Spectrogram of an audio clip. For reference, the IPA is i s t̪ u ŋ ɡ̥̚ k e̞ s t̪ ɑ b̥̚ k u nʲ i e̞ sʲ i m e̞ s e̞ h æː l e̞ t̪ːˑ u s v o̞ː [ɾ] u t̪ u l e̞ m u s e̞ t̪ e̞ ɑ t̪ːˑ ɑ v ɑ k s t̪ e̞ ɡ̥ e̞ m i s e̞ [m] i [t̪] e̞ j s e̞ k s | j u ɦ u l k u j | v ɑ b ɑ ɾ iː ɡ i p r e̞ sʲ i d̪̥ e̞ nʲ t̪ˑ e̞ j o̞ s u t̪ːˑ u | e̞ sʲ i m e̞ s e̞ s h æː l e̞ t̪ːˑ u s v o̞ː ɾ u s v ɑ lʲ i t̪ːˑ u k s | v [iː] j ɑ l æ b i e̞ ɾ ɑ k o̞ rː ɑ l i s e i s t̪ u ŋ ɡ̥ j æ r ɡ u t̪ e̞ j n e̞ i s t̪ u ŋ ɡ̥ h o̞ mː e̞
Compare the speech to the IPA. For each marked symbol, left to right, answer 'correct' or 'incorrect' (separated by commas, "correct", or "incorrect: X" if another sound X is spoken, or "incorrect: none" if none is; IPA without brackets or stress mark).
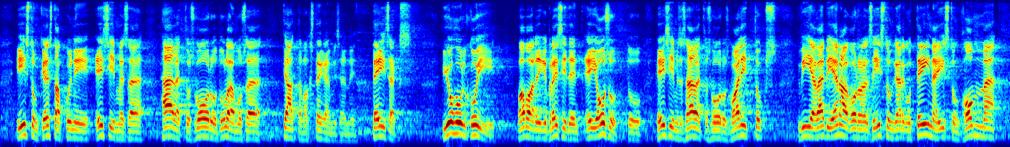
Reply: correct, incorrect: n, correct, correct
